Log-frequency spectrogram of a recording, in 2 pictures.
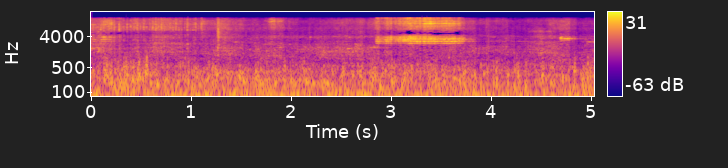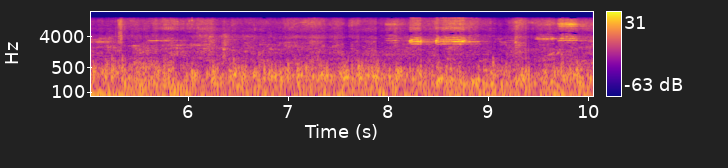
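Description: Steady rumble of street traffic by a roadside, heavy in the low end, with short higher-pitched sounds about three seconds in and again near eight seconds.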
